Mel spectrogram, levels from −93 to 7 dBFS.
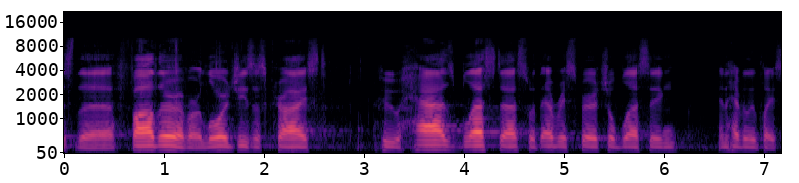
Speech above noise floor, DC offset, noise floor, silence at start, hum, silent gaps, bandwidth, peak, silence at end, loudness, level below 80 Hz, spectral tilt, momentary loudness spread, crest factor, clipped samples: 33 dB; under 0.1%; -70 dBFS; 0 s; none; none; 10 kHz; -18 dBFS; 0.05 s; -37 LUFS; under -90 dBFS; -4.5 dB/octave; 18 LU; 20 dB; under 0.1%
